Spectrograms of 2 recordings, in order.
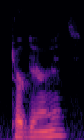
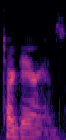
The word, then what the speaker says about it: Targaryens: prequel yeah it's about the targetings targaryens that's how you say it yeah targaryens you're the book so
